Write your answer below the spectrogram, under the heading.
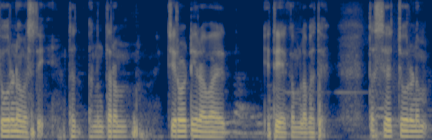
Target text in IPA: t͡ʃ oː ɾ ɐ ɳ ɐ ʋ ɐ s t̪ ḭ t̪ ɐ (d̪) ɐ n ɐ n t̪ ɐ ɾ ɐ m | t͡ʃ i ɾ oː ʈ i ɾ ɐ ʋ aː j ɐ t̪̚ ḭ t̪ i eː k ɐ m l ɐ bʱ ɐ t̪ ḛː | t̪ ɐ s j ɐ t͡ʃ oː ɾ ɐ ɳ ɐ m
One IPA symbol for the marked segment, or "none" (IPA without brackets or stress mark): d̪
